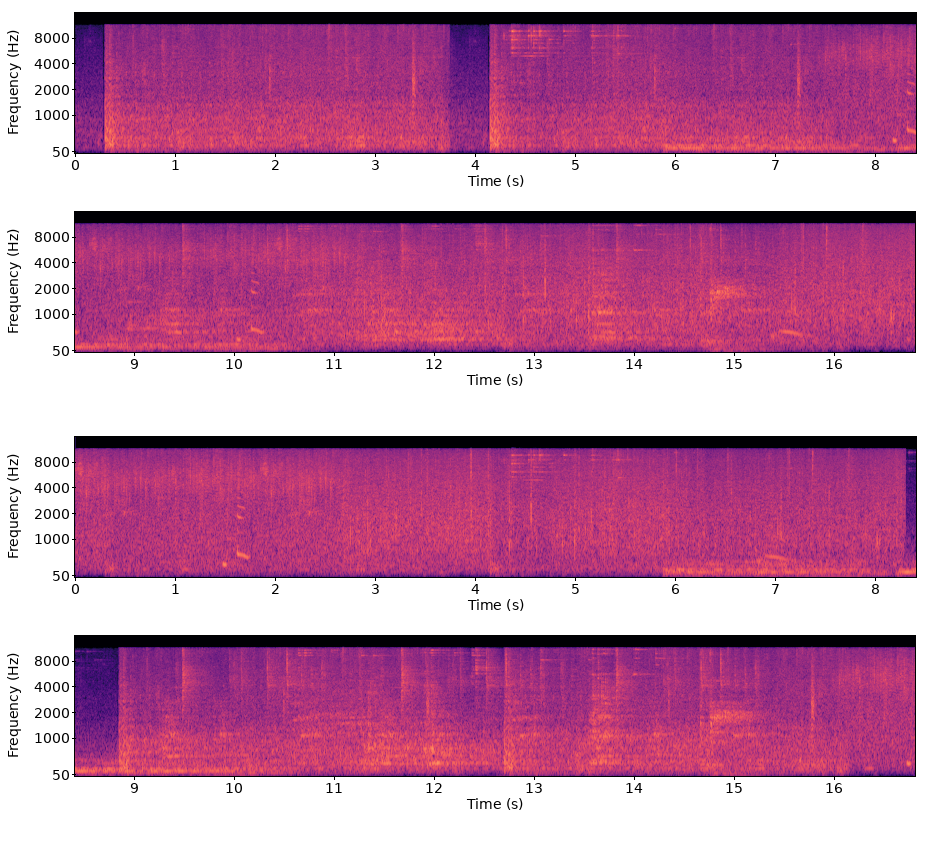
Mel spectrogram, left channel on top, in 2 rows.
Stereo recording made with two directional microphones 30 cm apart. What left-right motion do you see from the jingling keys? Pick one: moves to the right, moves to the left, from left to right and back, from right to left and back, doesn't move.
from left to right and back.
